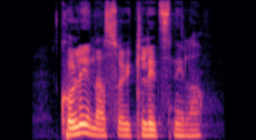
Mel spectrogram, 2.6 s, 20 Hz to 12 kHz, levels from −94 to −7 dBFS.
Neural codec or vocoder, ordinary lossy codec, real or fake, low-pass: vocoder, 24 kHz, 100 mel bands, Vocos; none; fake; none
